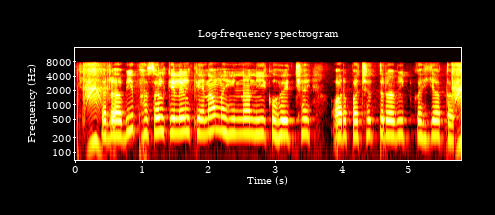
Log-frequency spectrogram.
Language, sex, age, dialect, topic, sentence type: Maithili, female, 18-24, Bajjika, agriculture, question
